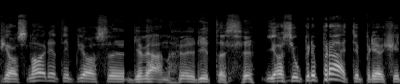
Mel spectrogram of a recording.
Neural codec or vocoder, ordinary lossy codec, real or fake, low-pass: none; MP3, 64 kbps; real; 10.8 kHz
